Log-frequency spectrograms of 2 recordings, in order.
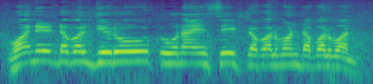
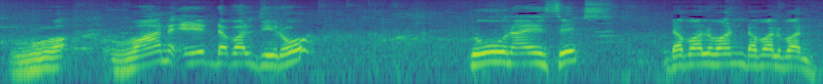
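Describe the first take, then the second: First: Said in the usual way. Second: Slow, in separate groups with pauses; slow dictation. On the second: Real, not acted. Host gives viewers the helpline number, slow dictation.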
